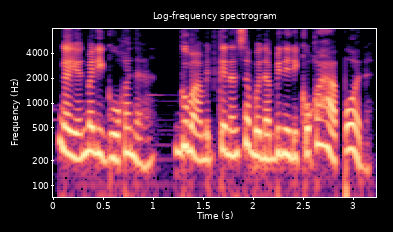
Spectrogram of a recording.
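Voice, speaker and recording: A woman's voice: fairly high pitch, quick pace, darkish tone, no room sound, faint music behind, close to an everyday voice. A woman voicing a cold, manipulative mother who gives curt orders and coaxes her daughter. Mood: coaxing commands. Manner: curt, commanding, coaxing. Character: cold, scheming, chain-smoking mother.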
